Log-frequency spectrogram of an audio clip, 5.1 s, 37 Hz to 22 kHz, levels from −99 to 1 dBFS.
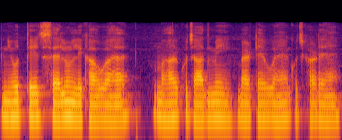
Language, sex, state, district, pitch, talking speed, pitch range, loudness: Hindi, male, Jharkhand, Deoghar, 100 Hz, 175 wpm, 95-105 Hz, -19 LUFS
